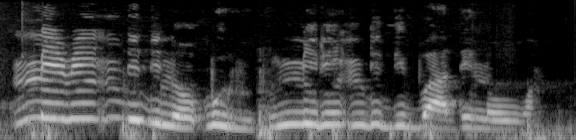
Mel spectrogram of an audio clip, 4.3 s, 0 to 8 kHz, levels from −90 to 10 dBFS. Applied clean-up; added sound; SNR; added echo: none; Fire; 16 dB; none.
